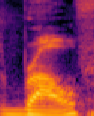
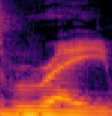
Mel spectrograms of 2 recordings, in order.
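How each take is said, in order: First: The name is said with an L sound. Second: The name is said without an L sound. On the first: The speaker calls it wrong. "it's not pronounced Ralph" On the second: The speaker calls it right. "It's Ray"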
